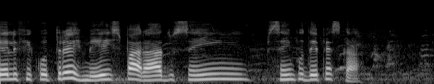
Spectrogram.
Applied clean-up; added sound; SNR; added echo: none; none; none; none.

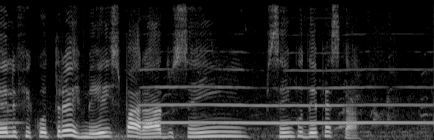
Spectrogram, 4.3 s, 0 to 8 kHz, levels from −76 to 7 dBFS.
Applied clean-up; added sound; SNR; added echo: none; Wind instrument, woodwind instrument; 10 dB; none.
